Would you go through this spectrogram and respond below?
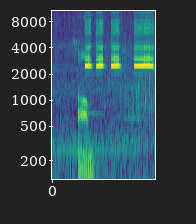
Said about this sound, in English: Give it some beeps, sit there for a minute. If nobody comes out, then just head out. So Billy McConnell honks the horn as he comes pulling up to the farmhouse.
